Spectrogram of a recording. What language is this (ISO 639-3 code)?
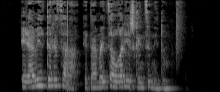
eus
